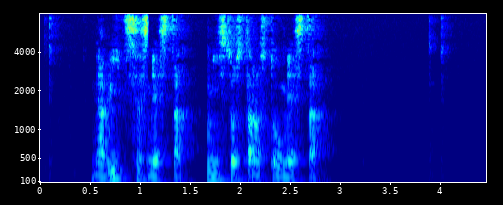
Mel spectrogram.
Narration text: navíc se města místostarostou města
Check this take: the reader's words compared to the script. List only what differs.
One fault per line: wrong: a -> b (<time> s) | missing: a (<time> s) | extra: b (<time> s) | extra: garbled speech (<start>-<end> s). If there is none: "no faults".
no faults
